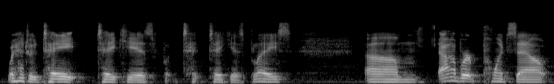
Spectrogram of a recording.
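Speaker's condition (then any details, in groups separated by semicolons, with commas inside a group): Stuttering; noticeable stuttering in conversation, worse under psychological stress, silently uses swear word to release stammers; repeated sounds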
